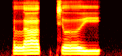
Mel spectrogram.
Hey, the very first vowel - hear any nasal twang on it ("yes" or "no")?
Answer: no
